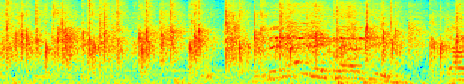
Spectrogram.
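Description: A church congregation claps and cheers during a sermon, a crowded wash of hands and raised voices, loud and continuous, with a voice rising over it midway.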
